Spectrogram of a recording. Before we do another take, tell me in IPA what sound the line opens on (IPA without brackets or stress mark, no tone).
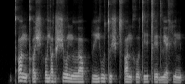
kʼ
